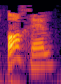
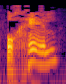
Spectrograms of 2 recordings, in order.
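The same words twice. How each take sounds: First: The stress is on the first syllable. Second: The stress is on the last syllable. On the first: It means food. "ohel é paroxítona" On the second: It means he is eating. "Ohel é oxítona"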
